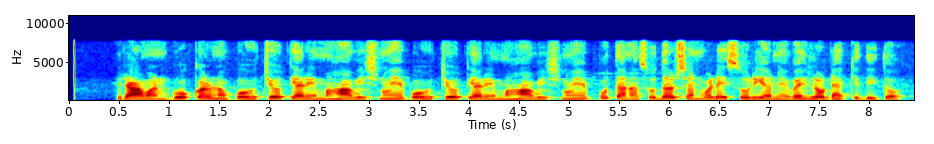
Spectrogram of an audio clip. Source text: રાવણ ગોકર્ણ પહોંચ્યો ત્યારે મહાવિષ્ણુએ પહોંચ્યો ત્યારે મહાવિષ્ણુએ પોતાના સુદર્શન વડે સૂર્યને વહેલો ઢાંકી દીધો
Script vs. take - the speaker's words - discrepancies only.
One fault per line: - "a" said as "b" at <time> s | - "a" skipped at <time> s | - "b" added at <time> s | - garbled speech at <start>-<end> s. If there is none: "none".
none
